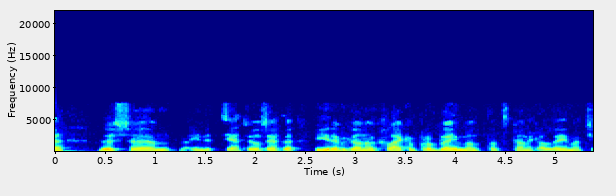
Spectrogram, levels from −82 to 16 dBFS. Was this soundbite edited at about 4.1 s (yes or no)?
no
